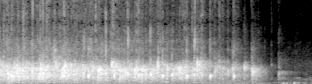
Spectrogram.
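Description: A crowd applauds steadily, a dense wash of many hands clapping at once, holding strong for a few seconds before thinning out and fading toward the end.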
